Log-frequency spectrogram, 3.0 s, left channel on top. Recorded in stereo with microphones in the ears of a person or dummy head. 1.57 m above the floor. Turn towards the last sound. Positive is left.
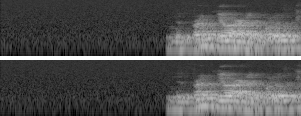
turn(degrees=25)  # may be behind; listen again after turning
